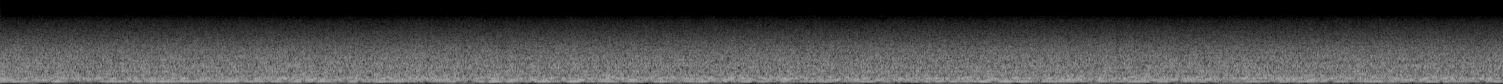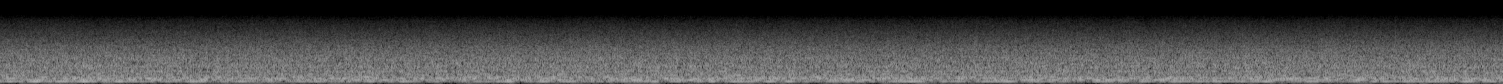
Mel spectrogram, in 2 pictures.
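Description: Mastercraft metal floor fan running steadily at constant speed: an even rush of moving air over a steady low motor hum.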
